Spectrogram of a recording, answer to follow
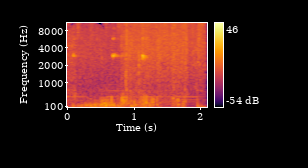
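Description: Wind buffeting the microphone, with irregular knocks and rustles as a large canvas is handled and carried, and a few short high chirps in the first second or so.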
